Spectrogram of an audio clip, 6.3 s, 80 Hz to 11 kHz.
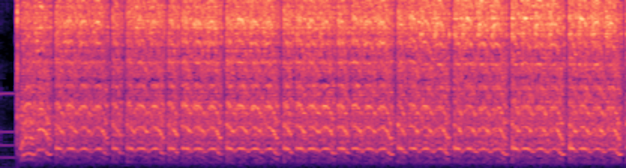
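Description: A Toyota Camry engine with 356,000 miles cranks over on its first start after a transmission swap, fuel injectors and coils unplugged, giving a loud, steady, rhythmic starter whir that runs without pause.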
